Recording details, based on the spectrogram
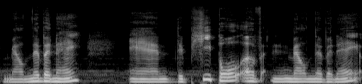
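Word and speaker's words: Melniboné: an older way that I used to say it which was melnimony but um however you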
